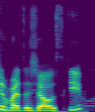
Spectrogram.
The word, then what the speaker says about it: Ratajkowski: Emily Ratajkowski,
